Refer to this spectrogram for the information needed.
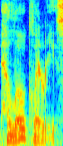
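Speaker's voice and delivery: ordinary talk, nothing marked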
